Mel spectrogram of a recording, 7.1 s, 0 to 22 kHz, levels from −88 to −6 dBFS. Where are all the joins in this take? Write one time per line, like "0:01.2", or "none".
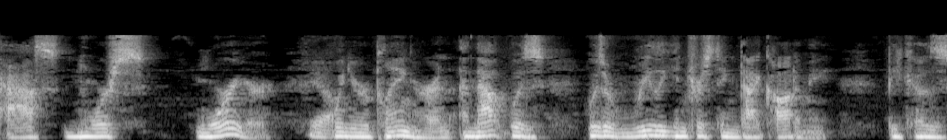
none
